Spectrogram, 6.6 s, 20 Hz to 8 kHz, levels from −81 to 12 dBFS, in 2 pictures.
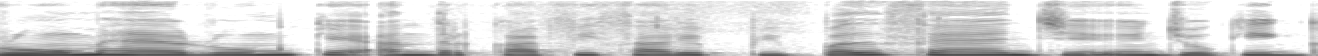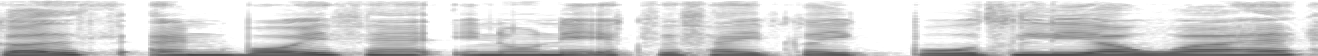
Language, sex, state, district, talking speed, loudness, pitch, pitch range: Hindi, female, Jharkhand, Sahebganj, 210 wpm, -21 LUFS, 245 Hz, 235-260 Hz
